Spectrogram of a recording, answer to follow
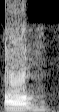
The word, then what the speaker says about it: of: Even though the word of is spelled with an F, we pronounce the word of with a voiced V.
